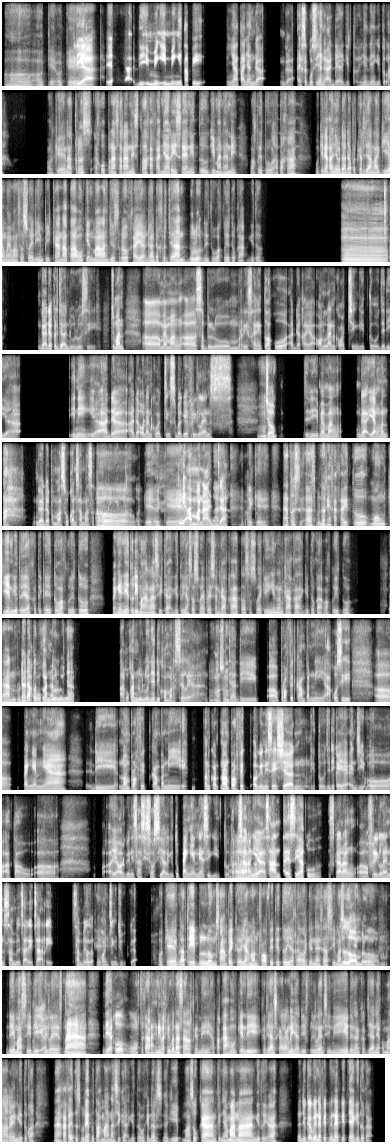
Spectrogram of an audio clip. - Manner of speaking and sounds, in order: other background noise; tapping; tsk; in English: "online coaching"; in English: "online coaching"; in English: "freelance job"; in English: "passion"; in English: "profit company"; in English: "non-profit company"; in English: "non-profit organization"; in English: "NGO"; in English: "freelance"; in English: "coaching"; in English: "non-profit"; in English: "freelance"; in English: "freelance"; in English: "benefit-benefit-nya"
- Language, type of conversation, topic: Indonesian, podcast, Apa strategi kamu agar bisa jujur tanpa memicu konflik?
